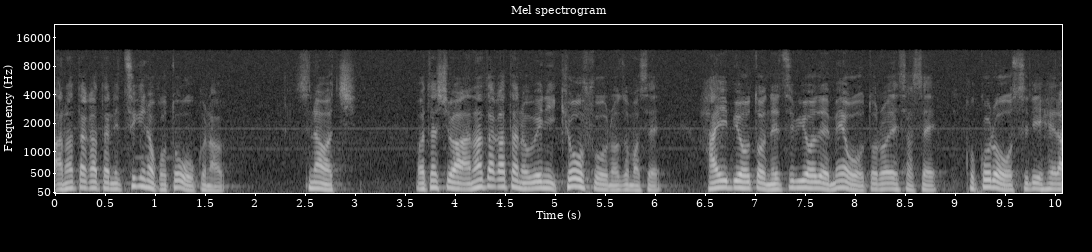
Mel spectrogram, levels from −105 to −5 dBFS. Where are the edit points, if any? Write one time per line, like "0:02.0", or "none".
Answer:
none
